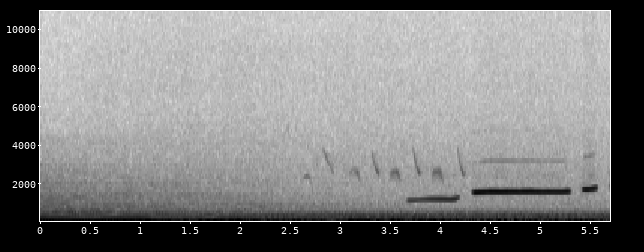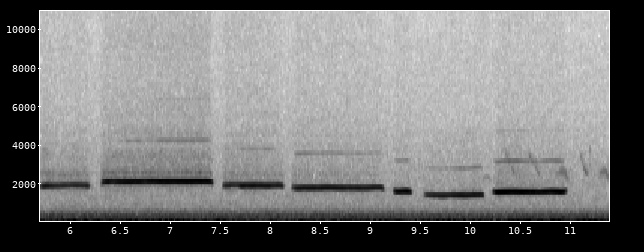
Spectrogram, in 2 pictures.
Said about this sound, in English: Can I join you? Two whistles are better than one.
